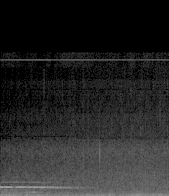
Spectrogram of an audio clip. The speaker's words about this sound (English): Thunder and lightning.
